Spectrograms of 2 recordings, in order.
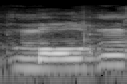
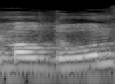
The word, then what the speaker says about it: Maldon: I always use maldon salt. Or "maldon" like we wrongly pronounce it here in Norway.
